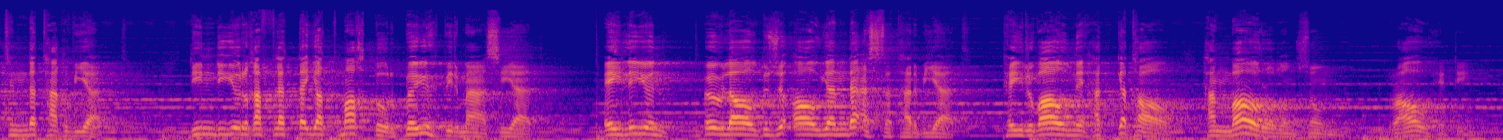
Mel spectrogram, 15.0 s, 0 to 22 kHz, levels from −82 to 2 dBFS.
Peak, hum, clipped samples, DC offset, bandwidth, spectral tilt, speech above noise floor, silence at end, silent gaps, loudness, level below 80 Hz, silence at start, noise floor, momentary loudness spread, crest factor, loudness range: -2 dBFS; none; under 0.1%; under 0.1%; 16.5 kHz; -4.5 dB/octave; 21 dB; 0 s; none; -22 LUFS; -42 dBFS; 0 s; -43 dBFS; 21 LU; 22 dB; 4 LU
